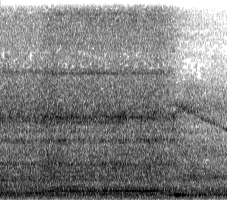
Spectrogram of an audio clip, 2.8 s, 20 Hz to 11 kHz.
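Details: ABMRC BiWaze Cough mechanical insufflation-exsufflation device in manual mode, pause pressure 14 cmH2O, demonstrated during setup: steady rushing airflow hiss with a brief click near the end; cough assist device running.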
